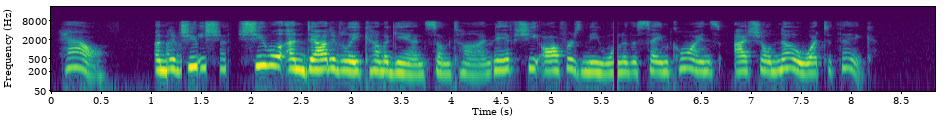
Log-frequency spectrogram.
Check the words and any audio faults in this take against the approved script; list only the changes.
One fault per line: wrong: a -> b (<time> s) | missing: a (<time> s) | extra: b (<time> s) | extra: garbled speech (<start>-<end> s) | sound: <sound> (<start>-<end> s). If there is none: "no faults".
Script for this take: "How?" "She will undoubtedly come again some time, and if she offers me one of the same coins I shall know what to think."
extra: garbled speech (1.0-1.8 s)
missing: and (4.4 s)
sound: dropout (5.6-5.7 s)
